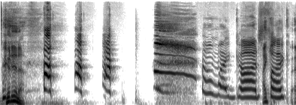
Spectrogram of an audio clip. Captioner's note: laughing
